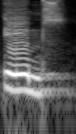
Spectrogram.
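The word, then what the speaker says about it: AIIMS: जैसे एम्स अब इसको थोड़ी ना बोलते हैं ए आई आई एम एस ऐसे थोड़ी बोला जाता है। एम्स डायरेक्ट बोला जाता है। एम्स हुआ हम एम्स हो गया।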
